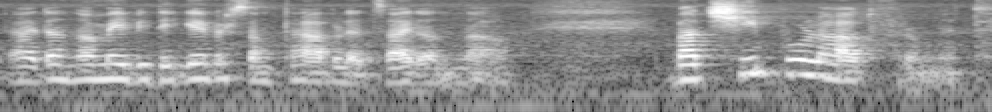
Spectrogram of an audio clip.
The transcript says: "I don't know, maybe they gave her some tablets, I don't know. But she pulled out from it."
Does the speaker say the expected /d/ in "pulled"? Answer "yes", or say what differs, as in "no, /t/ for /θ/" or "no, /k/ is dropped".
no, /d/ is dropped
